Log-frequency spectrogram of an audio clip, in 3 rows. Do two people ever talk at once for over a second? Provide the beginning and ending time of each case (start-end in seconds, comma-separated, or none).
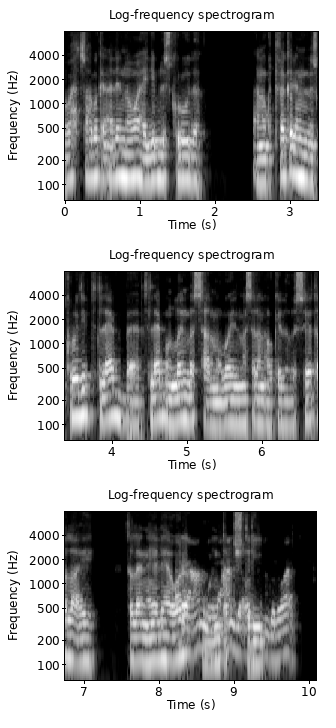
8.1-9.4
